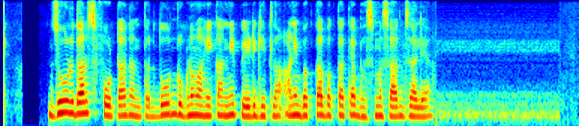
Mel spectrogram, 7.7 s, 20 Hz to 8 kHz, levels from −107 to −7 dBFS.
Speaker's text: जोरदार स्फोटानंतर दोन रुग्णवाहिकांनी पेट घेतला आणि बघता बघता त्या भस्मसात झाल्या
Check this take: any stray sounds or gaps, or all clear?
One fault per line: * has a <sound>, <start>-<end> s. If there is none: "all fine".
all fine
